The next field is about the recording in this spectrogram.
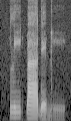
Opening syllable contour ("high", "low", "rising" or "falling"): high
